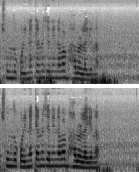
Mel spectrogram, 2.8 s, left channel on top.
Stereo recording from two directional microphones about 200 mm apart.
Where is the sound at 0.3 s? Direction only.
20° right (ahead or behind).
